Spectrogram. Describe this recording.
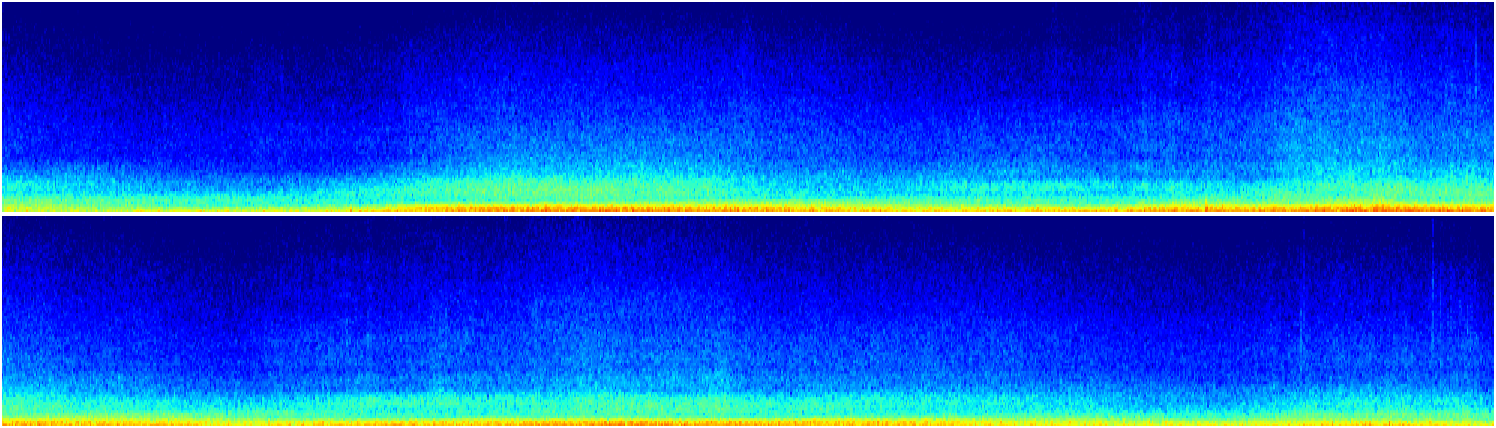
A gusty morning over a receding tide on the shingle beach. This is another experiment with longer recordings.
